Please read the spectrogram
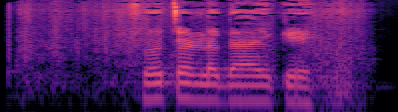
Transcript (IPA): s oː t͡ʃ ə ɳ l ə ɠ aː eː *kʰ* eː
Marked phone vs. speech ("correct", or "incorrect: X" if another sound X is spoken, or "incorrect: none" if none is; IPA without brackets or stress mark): incorrect: k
